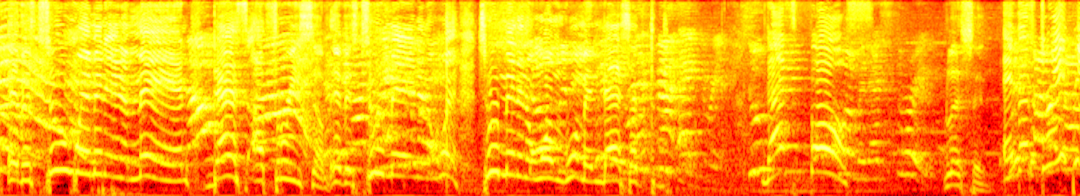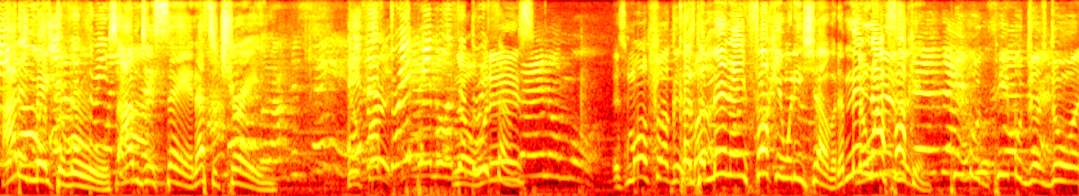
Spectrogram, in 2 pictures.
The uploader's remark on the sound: Live From Krush Lounge in Philadelphia Pa 3/28/23!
